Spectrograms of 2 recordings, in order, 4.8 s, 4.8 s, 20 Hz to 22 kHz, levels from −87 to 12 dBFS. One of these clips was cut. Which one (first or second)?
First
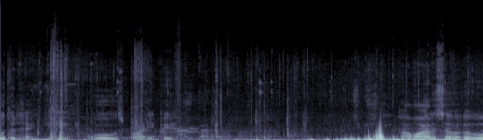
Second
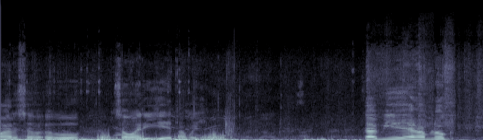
second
